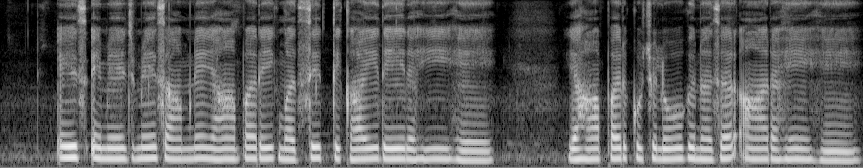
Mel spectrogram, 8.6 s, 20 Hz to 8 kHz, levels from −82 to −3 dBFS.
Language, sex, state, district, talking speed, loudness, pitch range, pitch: Hindi, male, Rajasthan, Jaipur, 140 wpm, -15 LUFS, 185-195 Hz, 185 Hz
